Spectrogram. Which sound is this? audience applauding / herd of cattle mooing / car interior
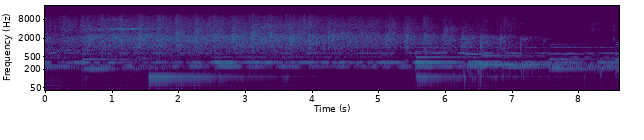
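audience applauding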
